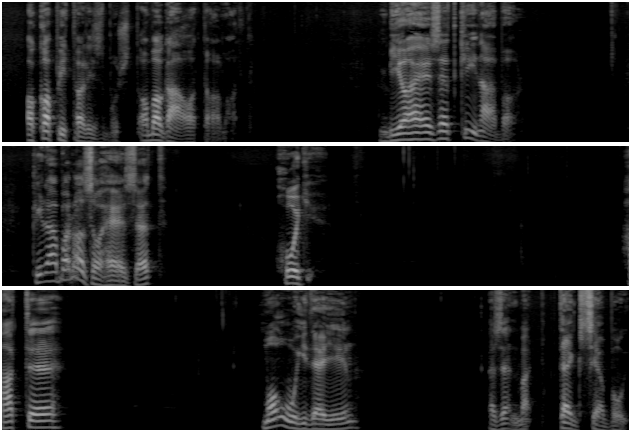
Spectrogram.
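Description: An elderly man speaks calmly and deliberately in short phrases, close to a microphone, with long pauses.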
